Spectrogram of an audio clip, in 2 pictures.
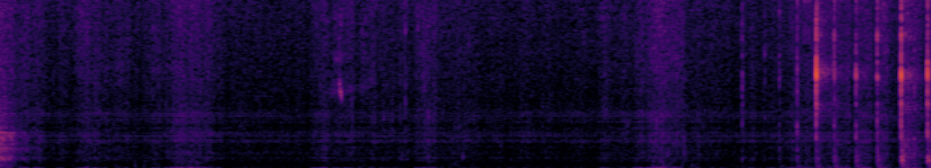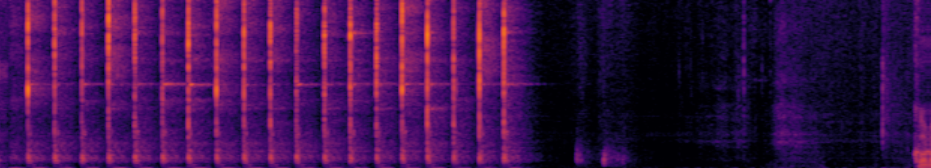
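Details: Bone drill during tibial-side tunnel preparation in combined ACL and anterolateral ligament knee reconstruction with FiberTak anchors; quiet room noise, then a few seconds of rapid steady rattling pulses stopping abruptly.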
